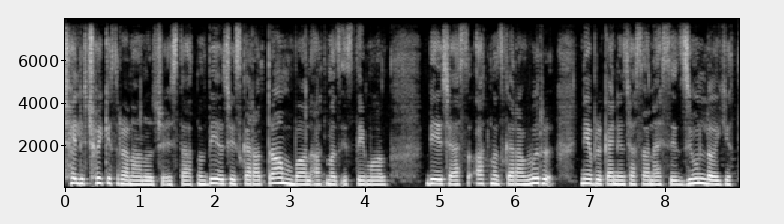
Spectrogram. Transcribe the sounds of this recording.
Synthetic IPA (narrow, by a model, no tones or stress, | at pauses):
t͡ʃʰɐlit͡ʃʰokʲit̪ʰɾɐnaːnɐzt͡ʃʰiist̪aːt̪ʰmɐzbeɨt͡ʃʰiiskɐɾãːt̪ɾaːmbɐnaːt̪ʰmɐzist̪eːmaːlbet͡ʃʰiɐsaːt̪ʰmɐzkɐɾãːʋɨɾnebɾɨkaːnit͡ʃʰasanaːsid͡ziːnləɡit̪ʰ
